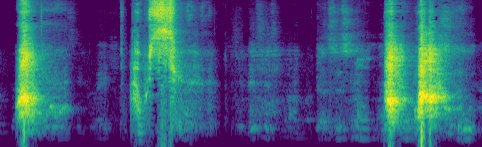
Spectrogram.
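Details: Chihuahua barking at the TV; sharp, bright yaps, one early, then a rougher burst, then a quick double bark near the end, with a person saying "oh no" around them.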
